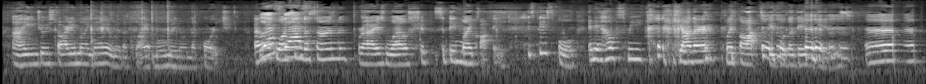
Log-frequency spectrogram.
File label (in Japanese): ハッキリボイス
